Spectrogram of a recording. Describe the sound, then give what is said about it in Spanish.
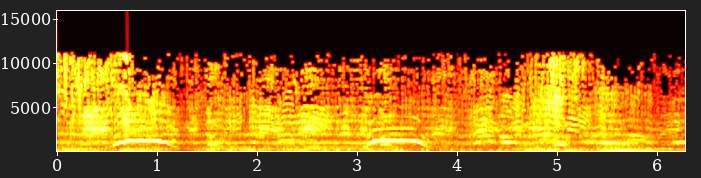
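In a fantasy film scene, a crowd in the stands cheers a Quidditch match during a storm. The loud, continuous cheering carries repeated shouts and rising whoops over a deep, steady rumble. “Los jugadores de Quidditch vuelan en sus escobas. El público aguanta el temporal en las gradas animando a sus equipos.”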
